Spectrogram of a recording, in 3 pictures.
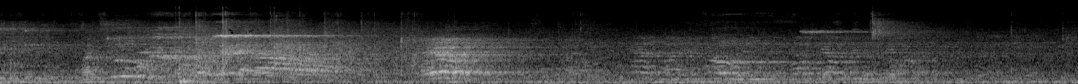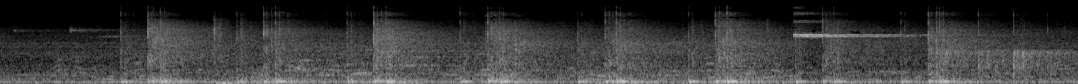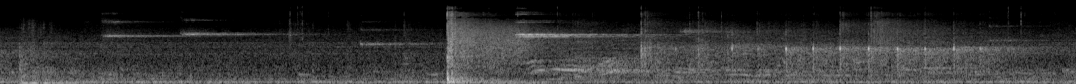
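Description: Volleyball play in a large, echoing sports hall: the ball struck and bouncing on the court, short high squeaks of shoes on the floor, and players' voices and shouts. A quick run of taps comes near the end.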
